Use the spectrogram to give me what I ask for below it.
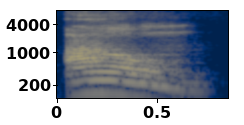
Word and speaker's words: Om: word is the word is om pronounced om we all use it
